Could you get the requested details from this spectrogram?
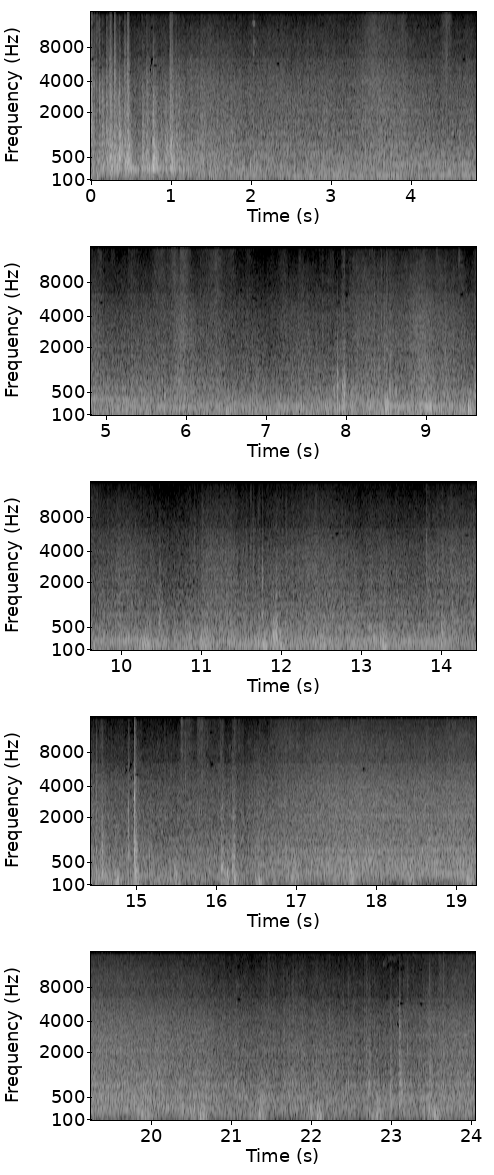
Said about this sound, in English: My phone was right this morning. It is raining. Hard.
